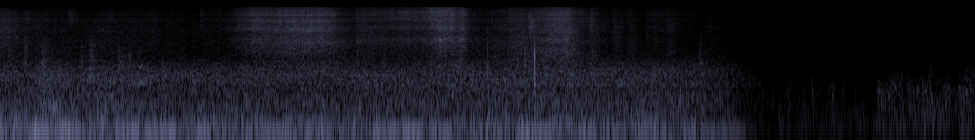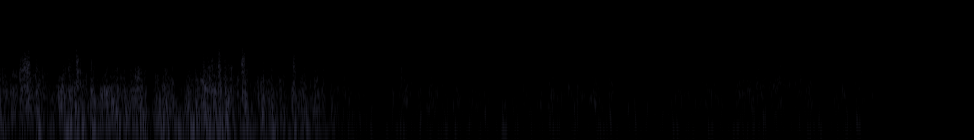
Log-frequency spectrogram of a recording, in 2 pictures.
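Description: Wind buffeting the microphone, a loud, steady rumble, which cuts off suddenly about halfway through. Faint scattered rustles and ticks follow and fade to near silence.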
